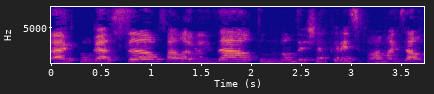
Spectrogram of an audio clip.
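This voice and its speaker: This woman uses a raised, projected voice with a high pitch. Her tone is bright and sharp. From Brazil, Espírito Santo. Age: 20s. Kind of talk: casual chat.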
